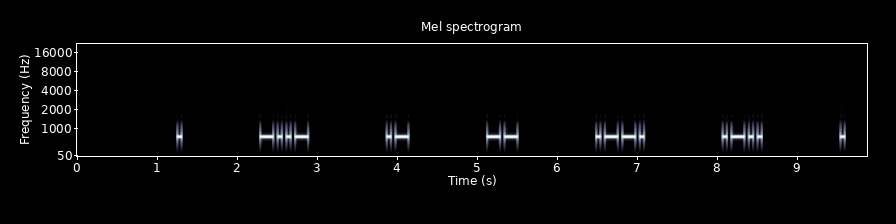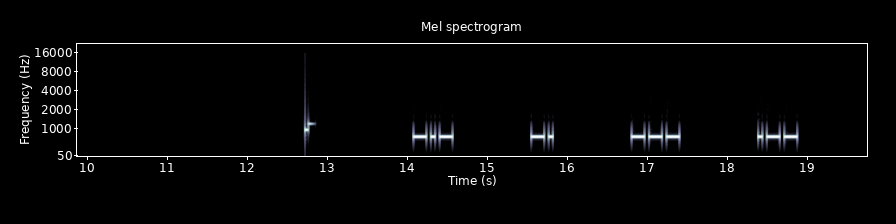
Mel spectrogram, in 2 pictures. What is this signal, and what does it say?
Morse code, heard as a keyed tone, about 22 wpm, spaced as for 8 wpm, 700 Hz. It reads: EXAMPLE KNOW
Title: 6x Character Spacing - Top 300 Words - 22wpm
